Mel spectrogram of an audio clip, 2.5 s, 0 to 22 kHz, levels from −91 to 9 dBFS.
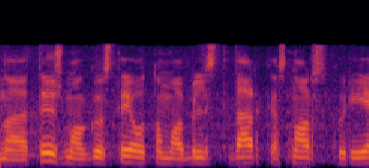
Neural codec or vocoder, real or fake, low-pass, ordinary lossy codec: none; real; 7.2 kHz; AAC, 48 kbps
